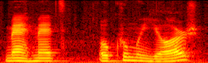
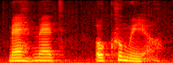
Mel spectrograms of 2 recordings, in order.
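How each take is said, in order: First: The verb is said in its full form. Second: The verb is said in a shortened form.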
